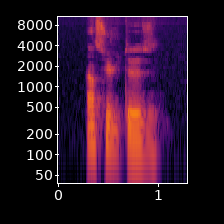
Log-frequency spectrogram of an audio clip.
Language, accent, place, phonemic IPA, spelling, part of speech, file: French, France, Lyon, /ɛ̃.syl.tøz/, insulteuse, noun, LL-Q150 (fra)-insulteuse.wav
- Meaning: female equivalent of insulteur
